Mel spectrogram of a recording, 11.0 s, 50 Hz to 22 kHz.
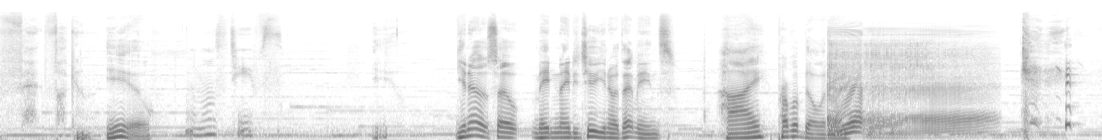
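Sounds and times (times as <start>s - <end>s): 
speech: 0.2s - 2.8s, 3.7s - 4.0s, 4.6s - 8.9s
fart machine toy blurting: 8.3s - 10.0s.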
